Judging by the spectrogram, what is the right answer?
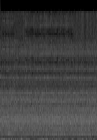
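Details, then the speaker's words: Air compressor pressure regulator: loud, constant high hiss of air bleeding out, owner suspects a blown gasket or rubber diaphragm, before repair. "You can hear the hissing on half my videos and stuff. Plus, it's just annoying to me."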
